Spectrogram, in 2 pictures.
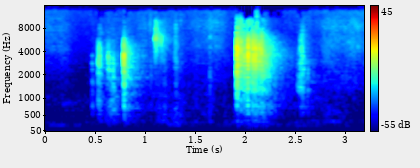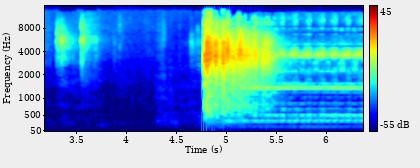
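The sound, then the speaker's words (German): Sheep knucklebones, an ancient Mongolian nomad game, are tossed, giving a scattered series of small, dry clicks and clatters, followed by a sudden loud, bright ringing tone that lingers to the end. “Nochen von Schaf, von Gelenke, ich weiß nicht, wie sagt man auf Deutsch, aber und wir spielen, das ist wirklich uralte Spielzeug für die Mongolen oder für die Nomaden.”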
